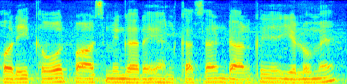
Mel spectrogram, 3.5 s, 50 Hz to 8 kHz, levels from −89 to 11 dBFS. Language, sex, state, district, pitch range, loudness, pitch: Hindi, male, Uttar Pradesh, Lalitpur, 120-130 Hz, -16 LUFS, 125 Hz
